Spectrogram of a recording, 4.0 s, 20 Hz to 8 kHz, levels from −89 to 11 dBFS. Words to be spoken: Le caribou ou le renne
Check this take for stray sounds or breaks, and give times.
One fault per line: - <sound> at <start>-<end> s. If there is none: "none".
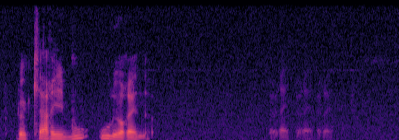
- laugh at 2.7-3.4 s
